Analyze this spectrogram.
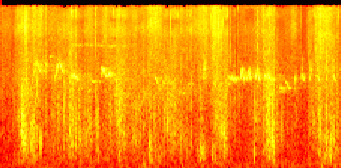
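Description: Footsteps walking up to a table at a bird-ringing site, at a steady, slightly uneven pace, each step a soft crunchy scuff, with faint high bird chirps in the background and no talking.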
